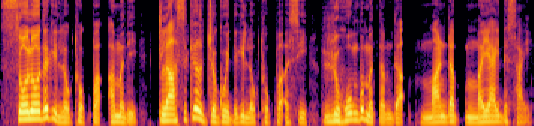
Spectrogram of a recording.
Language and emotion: Manipuri, neutral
